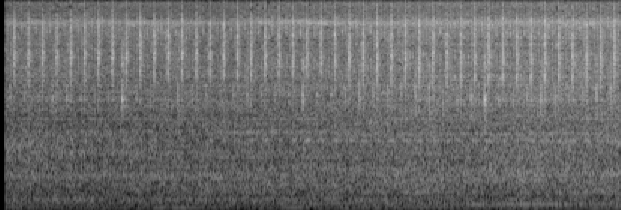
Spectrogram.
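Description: Crisp light ticking, about three to four a second, riding over a steady idle; a hydraulic lifter tapping, which the maker calls normal.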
